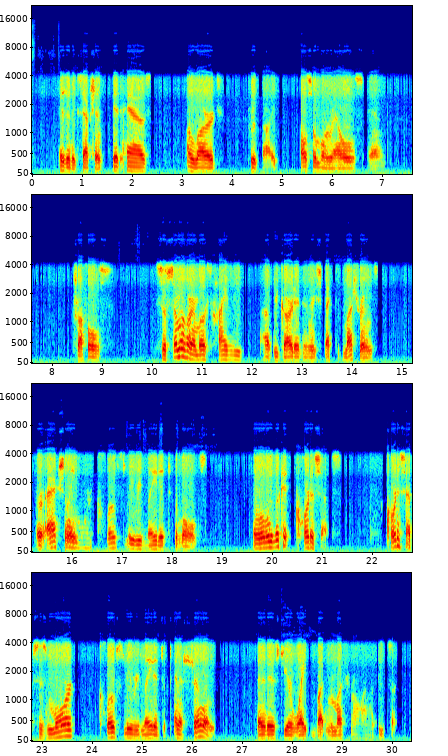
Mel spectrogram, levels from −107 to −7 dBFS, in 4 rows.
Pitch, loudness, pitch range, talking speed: 95 Hz, -19 LUFS, 90-110 Hz, 110 wpm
